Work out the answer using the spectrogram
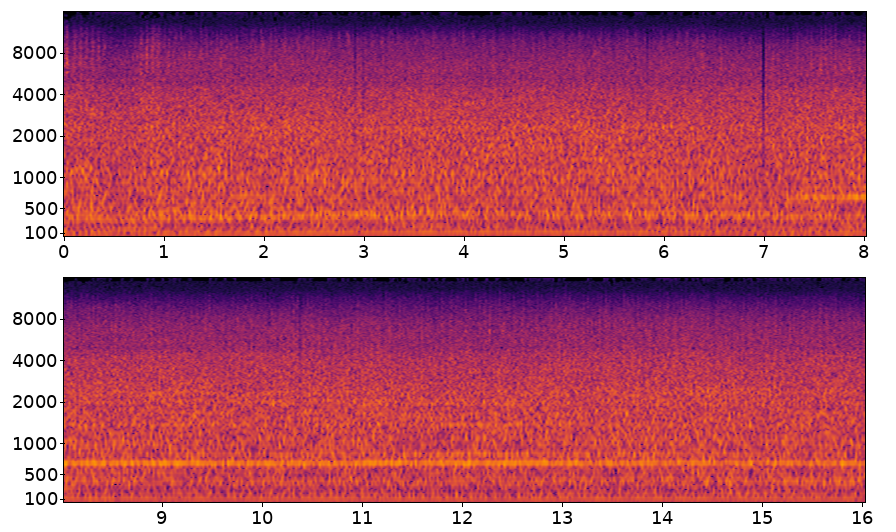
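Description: Engine of a stripped-down car chassis running steadily with a low hum, its pitch rising slightly over the first couple of seconds; a thin steady whine joins about halfway through.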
